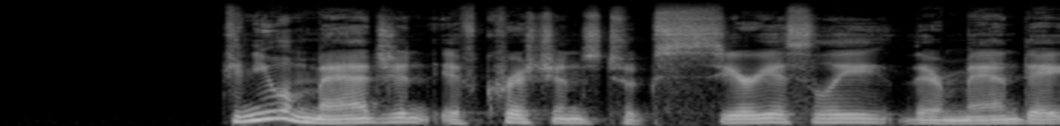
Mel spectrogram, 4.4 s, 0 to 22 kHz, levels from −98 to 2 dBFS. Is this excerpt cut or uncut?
uncut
